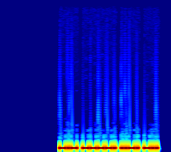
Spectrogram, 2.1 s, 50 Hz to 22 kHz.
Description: Morse code, heard as a keyed tone, about 50 wpm, 700 Hz. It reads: K9FD
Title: Easy Call Signs Repeated 2x - 50wpm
